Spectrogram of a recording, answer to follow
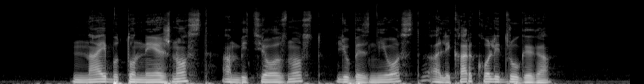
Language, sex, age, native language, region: Slovenian, male, 18-29, Slovenian, Coastal Karst region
